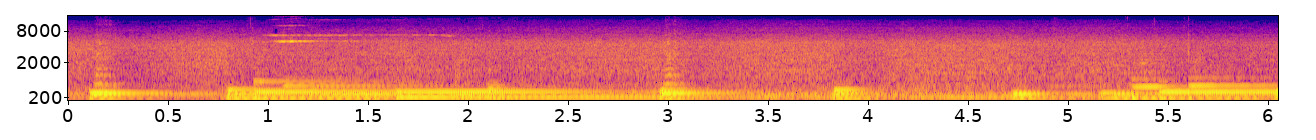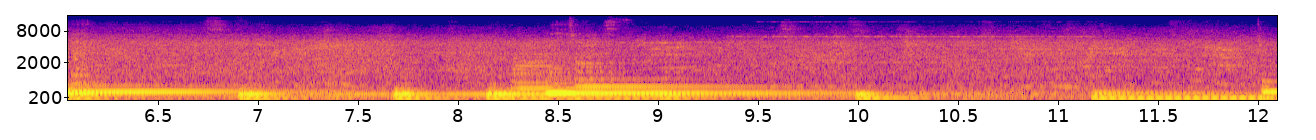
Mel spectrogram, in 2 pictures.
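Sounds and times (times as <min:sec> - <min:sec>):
solo instrumental music: 0:00.0 - 0:10.5, 0:11.2 - 0:12.0.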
